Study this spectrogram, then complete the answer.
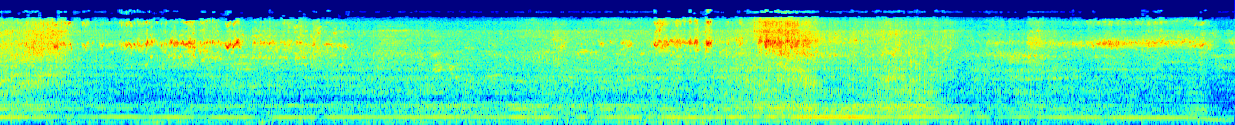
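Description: A car engine roars steadily at high revs close by.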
